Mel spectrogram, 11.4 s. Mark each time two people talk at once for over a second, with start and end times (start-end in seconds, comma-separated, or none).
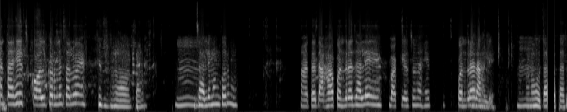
9.4-10.8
